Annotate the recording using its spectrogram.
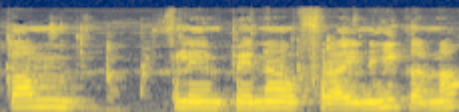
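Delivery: ordinary talk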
